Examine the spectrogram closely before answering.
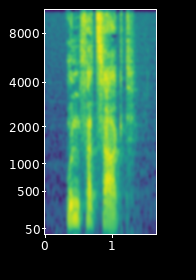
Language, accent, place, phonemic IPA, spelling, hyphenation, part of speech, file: German, Germany, Berlin, /ˈʊnfɛɐ̯ˌt͡saːkt/, unverzagt, un‧ver‧zagt, adjective, De-unverzagt.ogg
- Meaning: undaunted, intrepid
